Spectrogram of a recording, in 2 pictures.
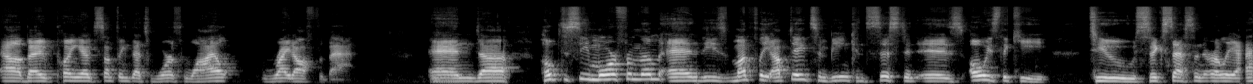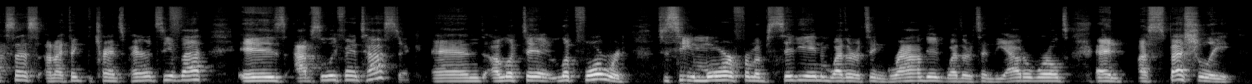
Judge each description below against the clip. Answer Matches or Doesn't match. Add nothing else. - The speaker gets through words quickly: Doesn't match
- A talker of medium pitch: Matches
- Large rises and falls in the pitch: Doesn't match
